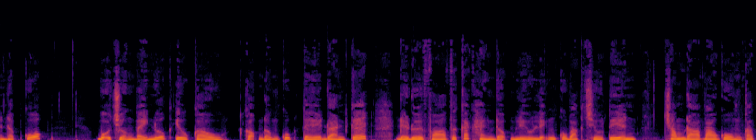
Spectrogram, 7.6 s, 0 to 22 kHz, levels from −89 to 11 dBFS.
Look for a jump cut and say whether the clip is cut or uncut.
uncut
